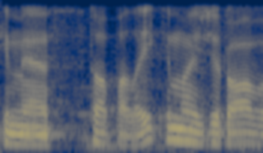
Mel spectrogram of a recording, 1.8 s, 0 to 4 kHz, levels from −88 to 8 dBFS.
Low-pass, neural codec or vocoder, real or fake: 3.6 kHz; none; real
